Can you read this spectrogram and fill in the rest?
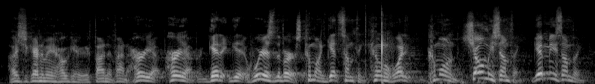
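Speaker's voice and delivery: impatient, urgent rush, climbing as it goes; mock-frantic muttering to oneself that builds into demands; frantic hurrying. Impatient reader hurrying himself to find a verse, frantic and rushed. Acting out his own rushed Bible reading.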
